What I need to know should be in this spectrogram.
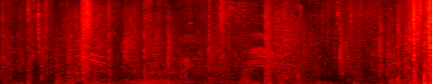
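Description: A horse's hooves thud on grass at a gallop.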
